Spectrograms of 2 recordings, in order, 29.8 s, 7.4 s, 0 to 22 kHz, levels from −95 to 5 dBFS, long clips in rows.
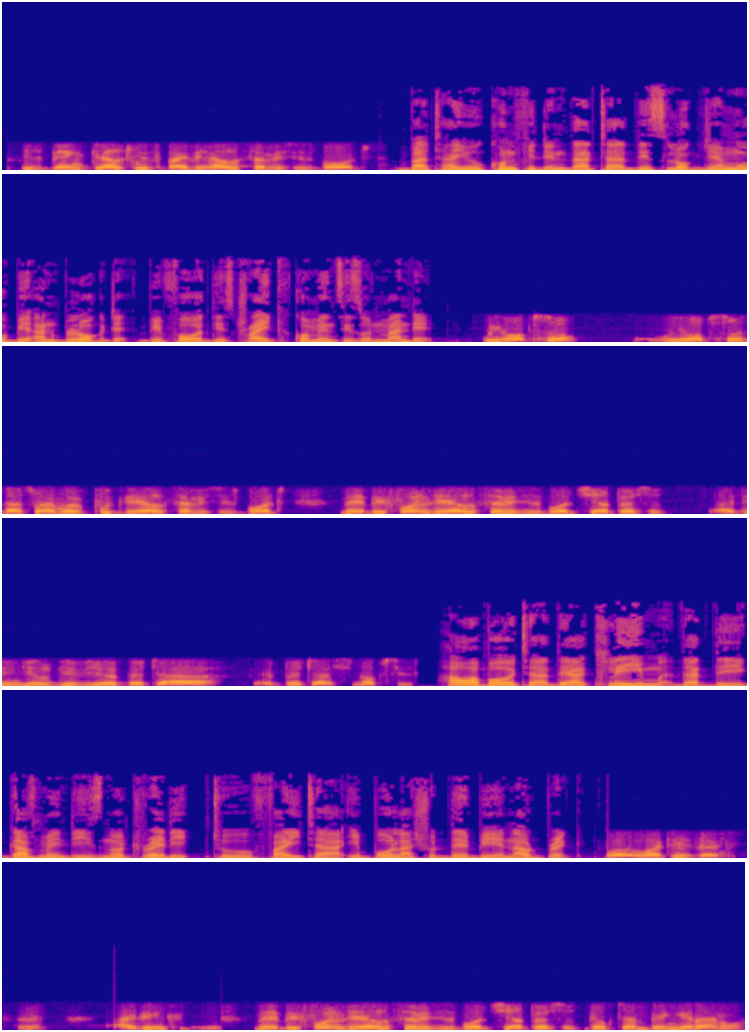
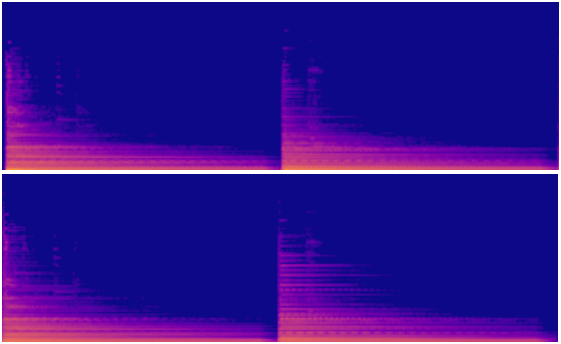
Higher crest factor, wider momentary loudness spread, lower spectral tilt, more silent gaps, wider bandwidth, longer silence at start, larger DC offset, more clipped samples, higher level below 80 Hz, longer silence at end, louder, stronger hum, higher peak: about the same, 18 dB vs 20 dB; second, 8 LU vs 15 LU; about the same, -6 dB/octave vs -7 dB/octave; neither; second, 11.5 kHz vs 14 kHz; first, 0.15 s vs 0 s; neither; neither; first, -48 dBFS vs -64 dBFS; about the same, 0.05 s vs 0.1 s; first, -23 LUFS vs -38 LUFS; neither; first, -6 dBFS vs -16 dBFS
